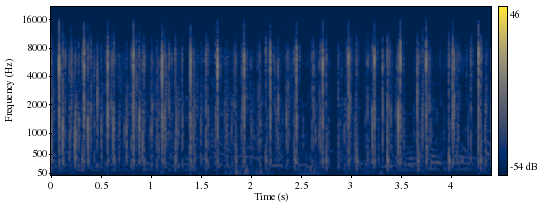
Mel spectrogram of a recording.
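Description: A small audience applauding: scattered, uneven hand claps from a group of people.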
